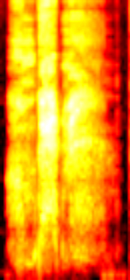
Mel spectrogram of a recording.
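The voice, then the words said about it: Raspy Batman character voice. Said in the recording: “That was the best I could do with a raspy voice.”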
